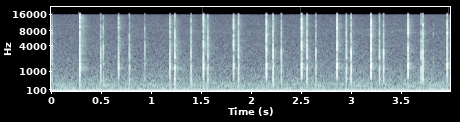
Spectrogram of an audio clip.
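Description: Long blue acrylic nails tap and scratch the lid and printed back of a small, closed, round blue metal Nivea cream tin. About twenty sharp, dry clicks land in an uneven rhythm, each a bright, instant tick with no ring, over a quiet bed with a faint steady low hum.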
